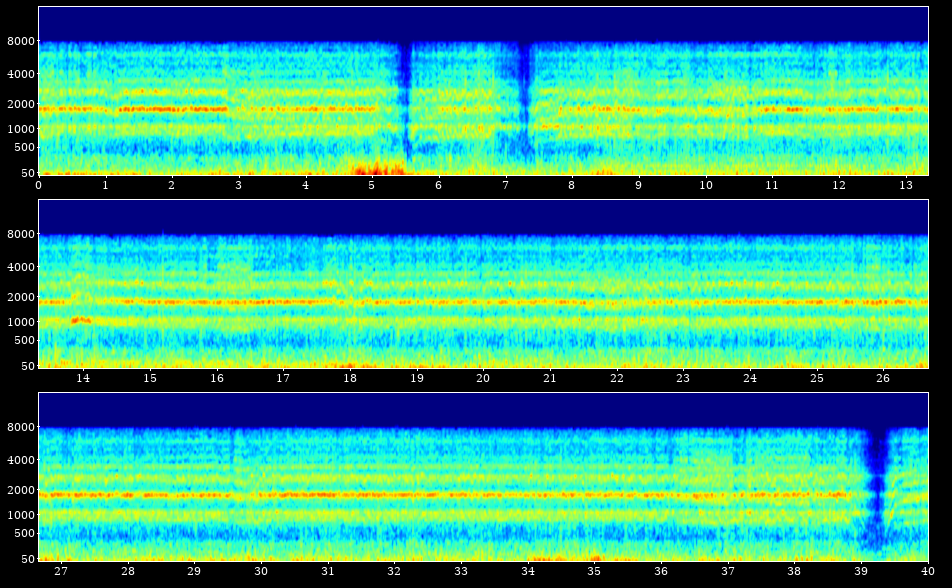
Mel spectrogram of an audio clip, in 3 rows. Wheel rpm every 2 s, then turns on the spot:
220, 220, 150, 120, 190, 210, 230, 240, 230, 230, 230, 230, 230, 230, 230, 230, 230, 230, 210, 150.
4-6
